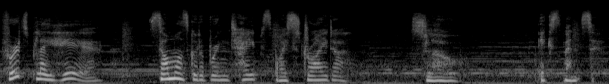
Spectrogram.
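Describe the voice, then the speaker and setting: An actress playing a breezy, shady shopkeeper in a video game, with a sly, dry, teasing manner. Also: female voice, mid-range voice, a little slow, lightly acted. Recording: music behind the voice.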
